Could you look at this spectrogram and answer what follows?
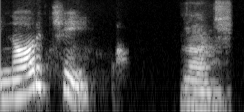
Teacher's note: E aqui temos uma T, então a pronúncia vai ser Ti, norte.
